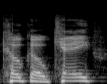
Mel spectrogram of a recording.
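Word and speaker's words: CocoCay: to perfect day at CoCo Key uh you know you you would be correct from a pronunciation in the Caribbean perspective but from a Royal Caribbean perspective is Coco k a lovely day at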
